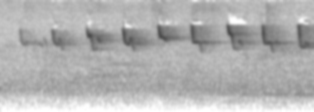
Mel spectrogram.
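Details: A common chiffchaff still singing at the end of June, when most songbirds have fallen silent: a steady run of high, clipped chiff-chaff notes, about three per second, alternating slightly up and down over faint hiss.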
